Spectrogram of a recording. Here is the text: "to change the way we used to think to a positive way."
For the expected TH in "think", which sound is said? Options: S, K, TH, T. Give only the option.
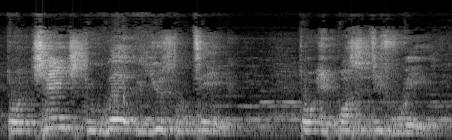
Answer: T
